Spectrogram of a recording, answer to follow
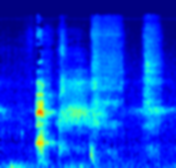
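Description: A man's short, sharp grunt of effort about half a second in, followed by a forceful breath out, as he strains to press a heavy log overhead.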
